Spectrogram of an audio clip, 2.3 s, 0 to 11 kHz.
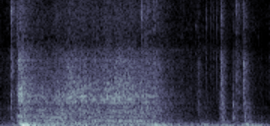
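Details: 1979 Chevrolet Scottsdale C10 pickup with a 350 (5.7L) four-barrel V8, after a burnt fusible link on the starter and fuse-block feed was repaired: a short, even starter whir of about a second as the engine turns over on the key. It is cranking normally.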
